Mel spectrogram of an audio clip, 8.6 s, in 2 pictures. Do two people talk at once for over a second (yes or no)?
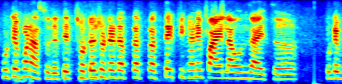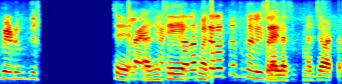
yes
